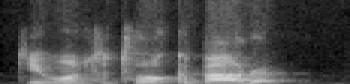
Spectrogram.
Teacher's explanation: the focus word is on talk because it's the last content word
